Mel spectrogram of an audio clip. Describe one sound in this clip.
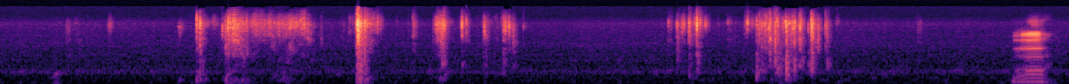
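A sheet of stiff paper rustles and crinkles as it is handled.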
